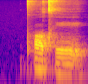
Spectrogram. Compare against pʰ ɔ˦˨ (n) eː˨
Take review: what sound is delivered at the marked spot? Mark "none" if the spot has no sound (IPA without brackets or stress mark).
tʰ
